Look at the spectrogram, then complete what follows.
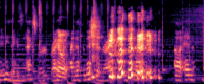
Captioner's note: laughs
